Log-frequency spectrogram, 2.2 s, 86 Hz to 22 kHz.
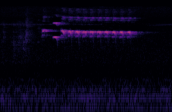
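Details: Hermit Thrush on the Laguna Madre Nature Trail, South Padre Island, Texas, on 27 October 2018, foraging by shuffling, gives a single thin, high, drawn-out note of about a second over a faint low hum.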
